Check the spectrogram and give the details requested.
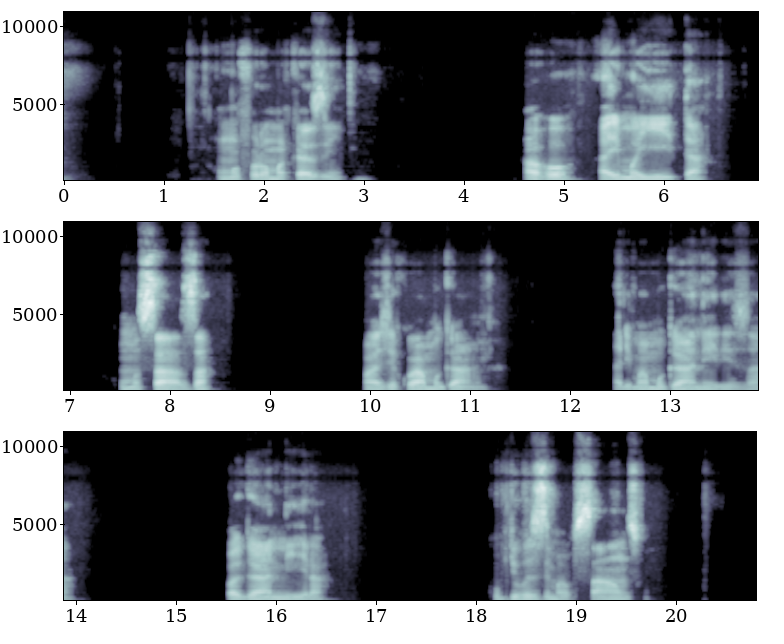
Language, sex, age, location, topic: Kinyarwanda, female, 18-24, Kigali, health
